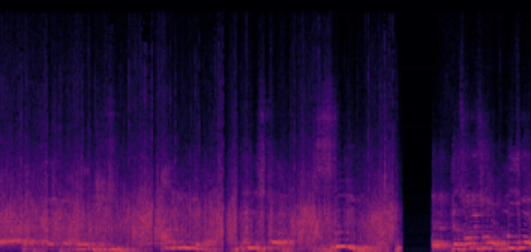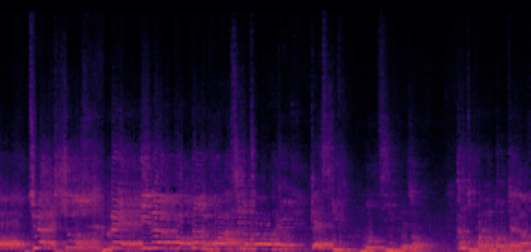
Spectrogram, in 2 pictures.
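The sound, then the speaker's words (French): Crowd cheering and applauding in acclaim of Jesus at a French-language sermon: loud, dense clapping mixed with whoops and shouts, a brief near-silent gap partway through, then the roar resumes and gradually thins. “Est-ce qu'on peut acclamer Jésus?”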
